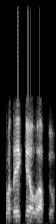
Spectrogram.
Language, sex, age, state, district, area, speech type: Hindi, male, 18-30, Rajasthan, Jaipur, urban, conversation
